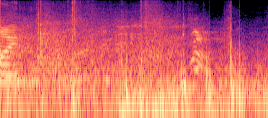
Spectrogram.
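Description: A few scattered dull thuds on a wrestling ring's canvas and boards as the wrestlers move and set for a steel-chair swing, over a low crowd murmur in a large hall.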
